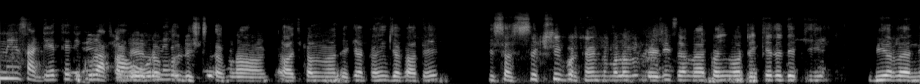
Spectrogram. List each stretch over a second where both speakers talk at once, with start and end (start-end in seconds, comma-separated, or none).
none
